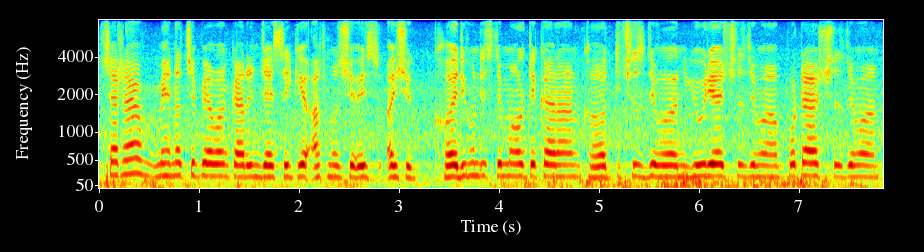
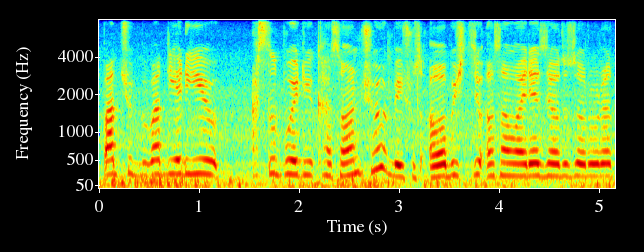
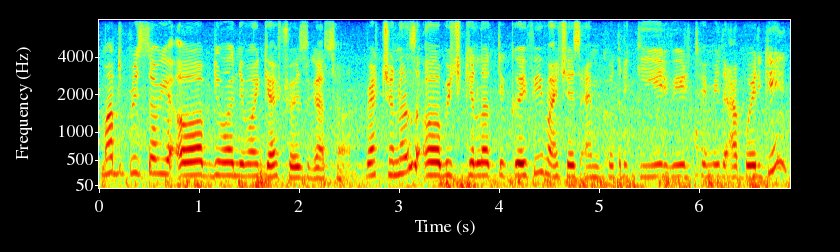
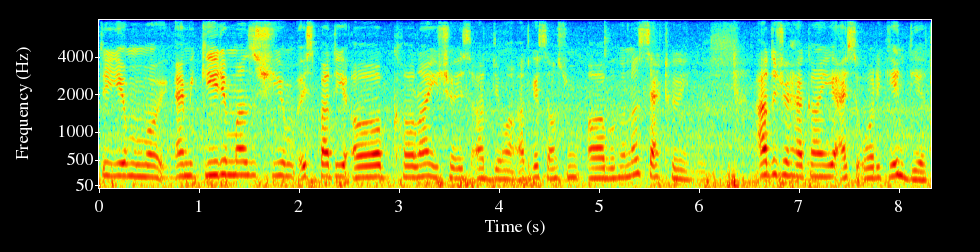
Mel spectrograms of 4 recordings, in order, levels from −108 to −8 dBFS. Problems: constant background noise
